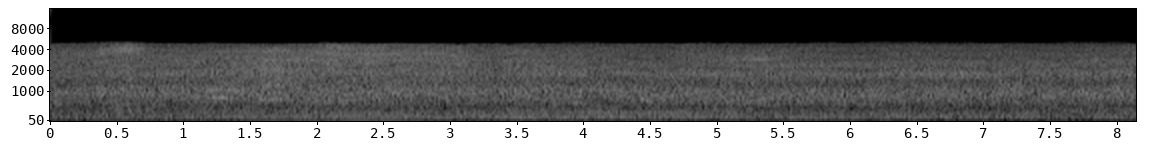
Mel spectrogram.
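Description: A motor vehicle engine running steadily over a haze of street traffic, its pitch wavering briefly a couple of seconds in.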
